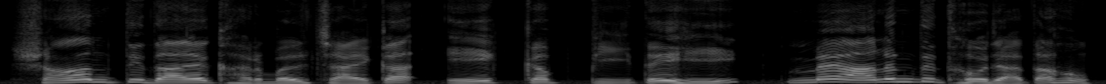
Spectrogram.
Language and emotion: Hindi, happy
